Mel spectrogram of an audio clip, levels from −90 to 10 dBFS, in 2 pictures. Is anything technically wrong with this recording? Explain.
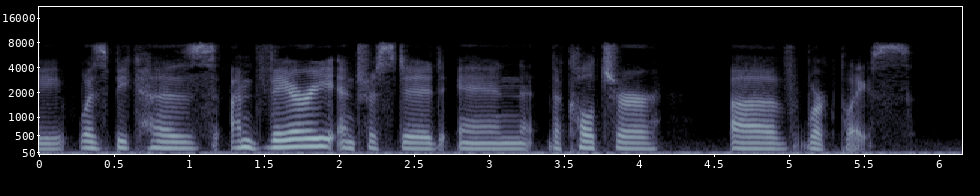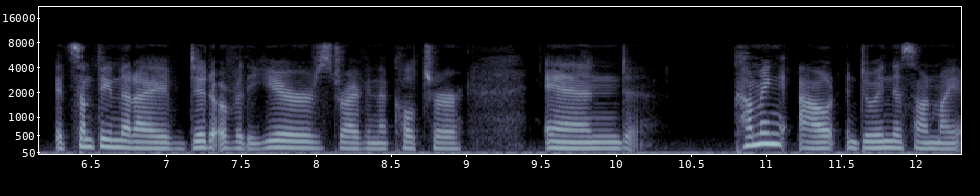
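Yes. Throughout the speech, the voice sounds rough and grainy, with noise filling the gaps between harmonics and a dull, synthetic top band. This is likely low-delay AAC compression at a low bitrate: coarse quantization at 32 kbps leaves noise between the pitch harmonics. Unlike steady background noise, the grain tracks the voice.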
